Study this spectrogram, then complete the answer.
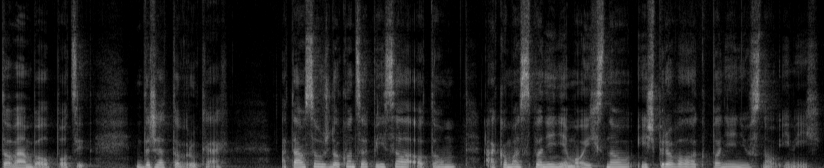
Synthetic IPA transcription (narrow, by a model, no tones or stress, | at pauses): t̪ɔʋaːmbɔ̰lpɔt͡sid̪d̪r̩ʒac̚t̪ɔʋɾṵka̰ːx | ʔat̪amsɔmuʒd̪ɔkɔnt͡sapiːsala̰ʔɔt̪ɔmʔa̰kɔmaspl̩ɲɛɲɪɛmɔ̰jixsnɔʊinʃpiɾɔʋalakpl̩ɲɛɲɪusnɔ̰ʊʔḭnḭːx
